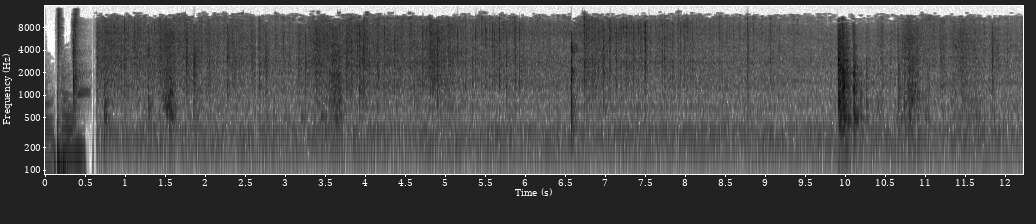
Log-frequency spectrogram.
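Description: Fried rice with sausage and vegetables sizzling in a steel wok as it is stirred and tossed, with irregular scrapes and clatters through the steady frying hiss. There is one sharp knock about ten seconds in.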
